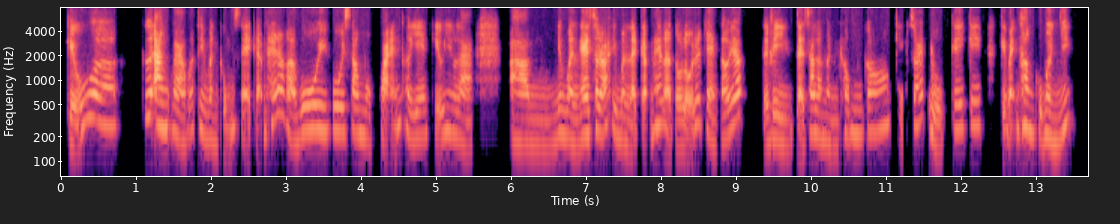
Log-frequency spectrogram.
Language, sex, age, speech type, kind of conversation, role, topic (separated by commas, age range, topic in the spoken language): Vietnamese, female, 25-29, conversation, advice, user, Làm sao để bớt cảm giác tội lỗi sau khi lỡ ăn quá nhiều một lần?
